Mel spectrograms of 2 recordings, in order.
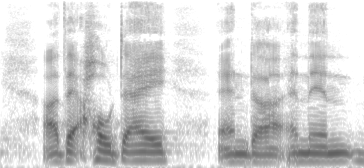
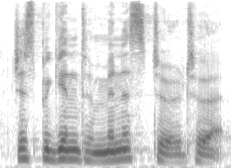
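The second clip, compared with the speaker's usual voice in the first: ordinary talk, nothing marked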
